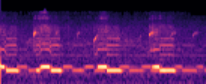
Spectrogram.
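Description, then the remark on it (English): A native musician plays a native flute for kids outside the American Indian Studies Museum in Washington: a slow, breathy melody of long held notes, stepping back and forth between two nearby pitches in short phrases, clear with no voices. “Kids sample a plate of strawberries outside the museum and listen to native musician … play a flute.”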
